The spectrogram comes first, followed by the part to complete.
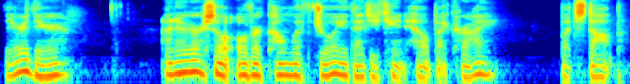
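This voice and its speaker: A man playing a possessive, seductive demon in an intimate audio roleplay, speaking formally in a breathy, coaxing, menacing way. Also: low-pitched, a little slow. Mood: commanding, smooth. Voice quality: husky, breathy, often dropping into whisper. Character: possessive seductive male demon, silver-tongued and domineering.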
